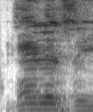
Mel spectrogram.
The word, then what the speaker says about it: Hennessy: They There's There's one uh how do you say it? Hyensi or Hennessy or whatever? His hennessy. Yeah, Hennessy. There you go.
